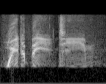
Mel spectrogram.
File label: cheer; svencoop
